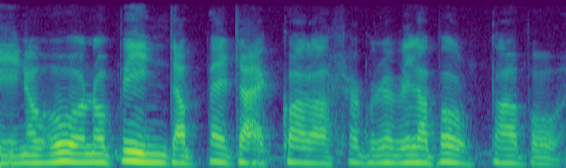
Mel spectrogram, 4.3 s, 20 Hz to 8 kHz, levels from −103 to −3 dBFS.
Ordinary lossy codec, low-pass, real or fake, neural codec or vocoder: none; 7.2 kHz; fake; vocoder, 44.1 kHz, 80 mel bands, Vocos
